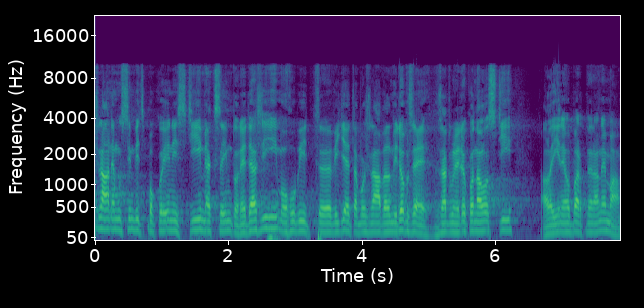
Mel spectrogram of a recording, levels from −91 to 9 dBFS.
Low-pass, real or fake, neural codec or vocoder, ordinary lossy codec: 9.9 kHz; fake; vocoder, 22.05 kHz, 80 mel bands, Vocos; AAC, 64 kbps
